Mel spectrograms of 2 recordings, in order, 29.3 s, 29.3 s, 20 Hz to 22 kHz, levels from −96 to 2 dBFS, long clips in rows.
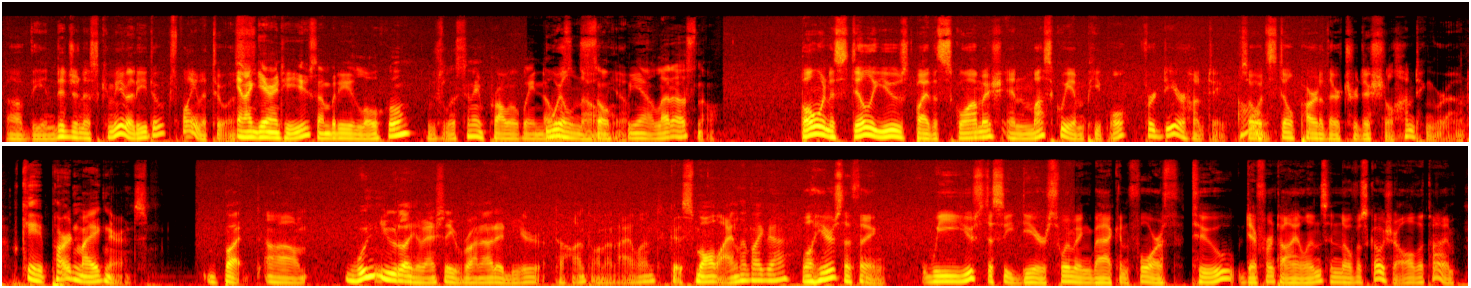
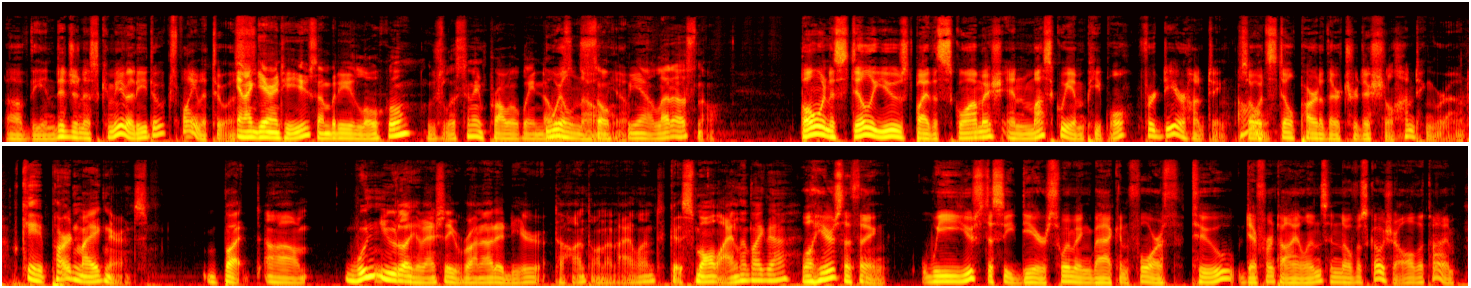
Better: second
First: hiss; faint; until 5 s, from 7 to 13 s and from 17 to 25 s; 20 dB below the speech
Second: none

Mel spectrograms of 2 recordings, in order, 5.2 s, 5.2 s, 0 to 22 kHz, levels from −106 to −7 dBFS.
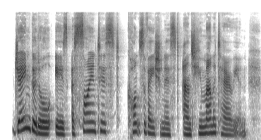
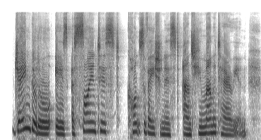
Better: first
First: none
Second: distortion; slight; 10 dB below the speech

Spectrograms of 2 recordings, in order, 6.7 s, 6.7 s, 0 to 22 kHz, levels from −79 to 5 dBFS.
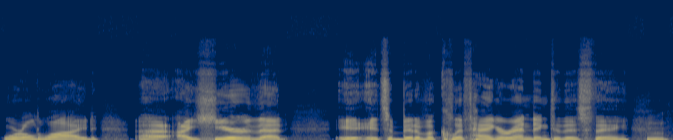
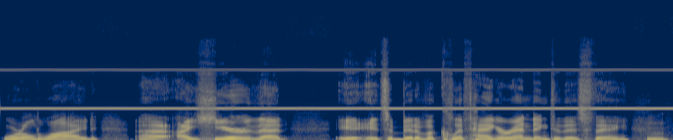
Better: first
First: none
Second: high-pitched whine; noticeable; throughout; 5 kHz, 10 dB below the speech

